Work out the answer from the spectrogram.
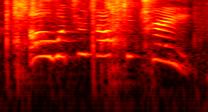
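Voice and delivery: squeaky high mock voice of a nosy friend; mock prying question. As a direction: ape the question in a silly high voice. Mimicking someone asking.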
